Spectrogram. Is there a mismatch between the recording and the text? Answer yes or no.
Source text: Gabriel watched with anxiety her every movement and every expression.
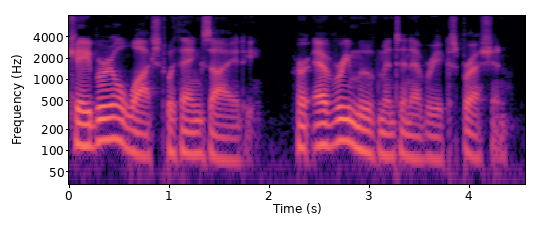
no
